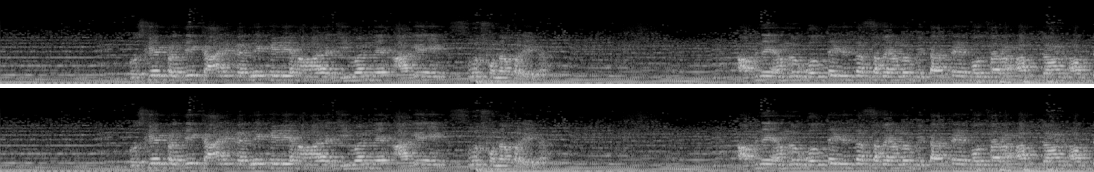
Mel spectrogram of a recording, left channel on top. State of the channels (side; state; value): both; identical; correlation 1.00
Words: उसके प्रति कार्य करने के लिए हमारा जीवन में आगे एक सोच होना पड़ेगा। अपने हम लोग बोलते हैं जितना समय हम लोग बिताते हैं, बहुत सारा अप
